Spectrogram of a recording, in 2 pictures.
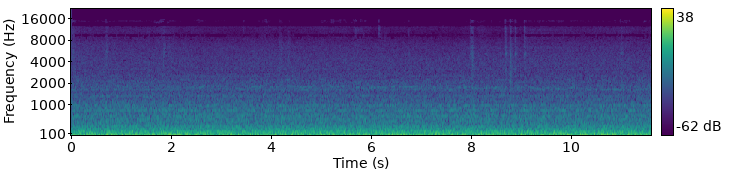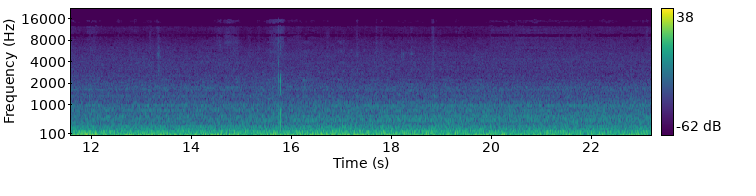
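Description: Steady low rumble inside a moving Amtrak Pacific Surfliner bi-level passenger car: the wheels running on the rails, with a faint steady hum and a couple of light clicks.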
